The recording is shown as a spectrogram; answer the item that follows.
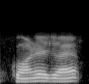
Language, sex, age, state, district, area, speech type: Hindi, male, 60+, Uttar Pradesh, Mau, urban, conversation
